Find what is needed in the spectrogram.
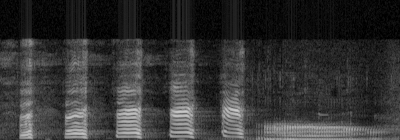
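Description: Men laughing in a run of about five quick, high, squeaky bursts that slide up and down in pitch, then a short steady low hum before the laughter picks up again.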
